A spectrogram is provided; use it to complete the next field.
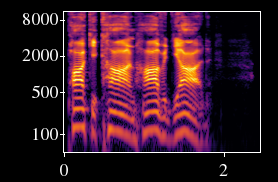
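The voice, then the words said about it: Attempted Boston accent. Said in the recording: “the unique Bostonian accent ... I have been practicing sounding like a Bostonian, but I don't do a very good job yet.”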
